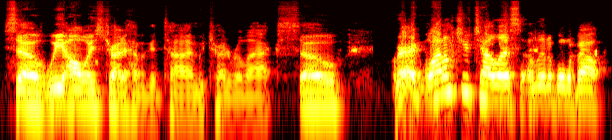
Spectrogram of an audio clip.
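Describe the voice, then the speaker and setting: A man's voice: fairly high pitch, lively intonation, normal speed, vocal fry, fairly bright tone, muffled recording. A man hosting a casual online talk show, jokey and playful, laughing easily. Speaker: show host.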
